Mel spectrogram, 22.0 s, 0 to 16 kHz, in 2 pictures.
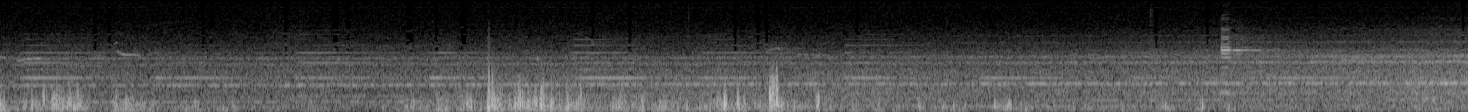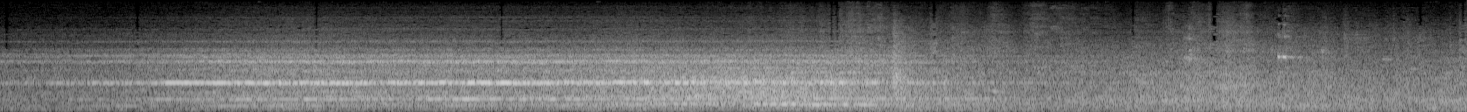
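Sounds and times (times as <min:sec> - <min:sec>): train wheels rolling on rails: 0:03.1 - 0:22.0
high whine: 0:04.9 - 0:18.8.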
